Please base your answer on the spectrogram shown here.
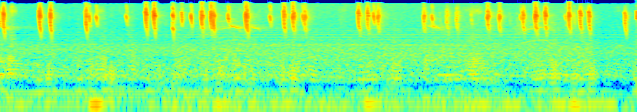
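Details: Hummingbirds, described as noisy and territorial, giving rapid, very high, sharp chirps in irregular bursts of two to five notes across the whole stretch, over a low, steady background hum.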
